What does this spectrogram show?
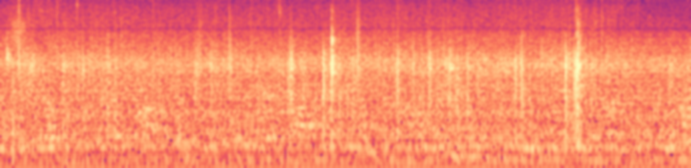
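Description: Mixed vegetable pakora batter sizzling as small portions are dropped by hand into hot oil in a steel pan: a steady hiss with a few sharp pops and crackles.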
